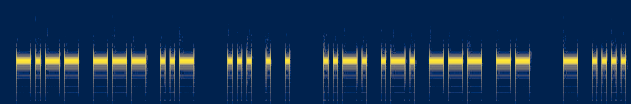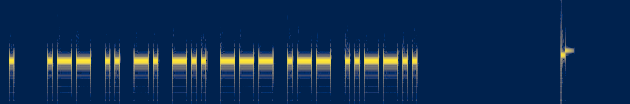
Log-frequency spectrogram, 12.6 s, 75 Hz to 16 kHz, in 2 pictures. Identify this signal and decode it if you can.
Morse code, heard as a keyed tone, about 25 wpm, 700 Hz. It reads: YOU SEE FROM THE WINDOW?
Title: Sentences from Top 1600 Words 25wpm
